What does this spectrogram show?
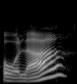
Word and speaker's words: hola: for g and g now the aceh is silent so i'll ask them do you know how to say hello in spanish and they usually know how to say that hola and i'm like do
